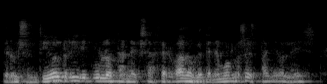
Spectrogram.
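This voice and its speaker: Man, speaking coach, lively storyteller, dark gravelly voice, video call. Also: medium pitch, quick pace, muffled recording. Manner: animated storyteller, acts out quoted students. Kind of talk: interview answers.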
